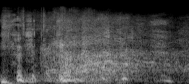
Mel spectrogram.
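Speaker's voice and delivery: airy laugh. Real, not acted. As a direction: chuckle under your breath.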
